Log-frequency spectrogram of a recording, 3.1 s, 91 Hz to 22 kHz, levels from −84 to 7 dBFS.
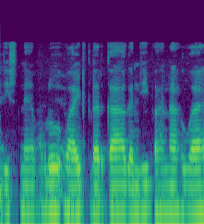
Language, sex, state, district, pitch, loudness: Hindi, male, Jharkhand, Deoghar, 115 Hz, -16 LUFS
